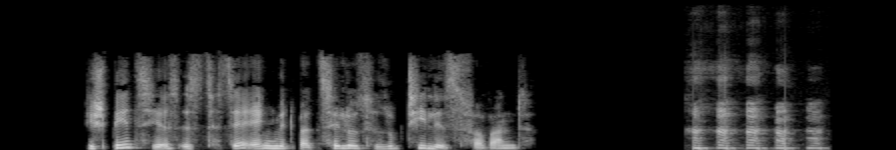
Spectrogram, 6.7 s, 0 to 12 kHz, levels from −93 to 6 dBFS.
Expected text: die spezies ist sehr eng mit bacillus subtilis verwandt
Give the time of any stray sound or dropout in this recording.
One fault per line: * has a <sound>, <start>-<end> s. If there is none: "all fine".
* has a laugh, 5.1-6.2 s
